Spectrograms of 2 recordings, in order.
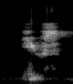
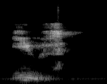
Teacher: The noun takes a voiceless alveolar fricative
